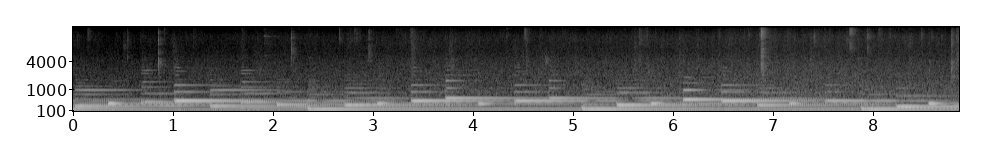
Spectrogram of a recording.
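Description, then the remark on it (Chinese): Steady rain patters close by, a soft continuous hiss beneath a gentle melody of plucked harp notes that ring out and overlap in a slow, flowing pattern. “好，这个雨其实这个雨的声音离我们蛮近的哦。”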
